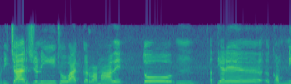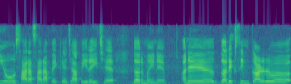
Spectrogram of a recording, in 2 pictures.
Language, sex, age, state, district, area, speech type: Gujarati, female, 30-45, Gujarat, Junagadh, urban, spontaneous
